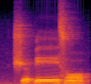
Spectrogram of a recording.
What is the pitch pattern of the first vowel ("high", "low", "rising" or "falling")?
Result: low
